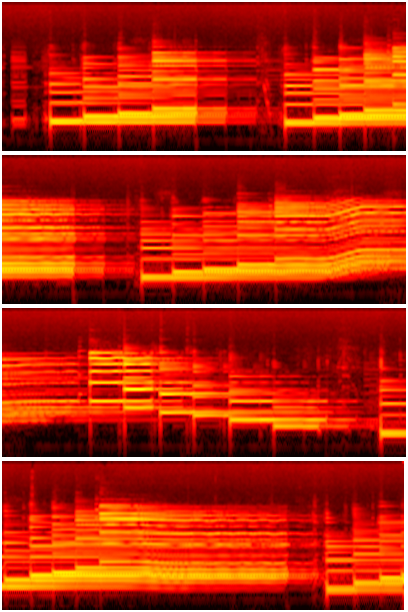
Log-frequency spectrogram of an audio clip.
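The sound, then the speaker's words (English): An electric guitar with a delay effect and thick reverb, played through an amp with a mic set in front of it in a studio, plays sustained, ringing notes and a sliding bend, with a lingering echo-like tail that smears the notes together. The playing is loud and steady, with no talking. “So there's a little delay you can hear.”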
